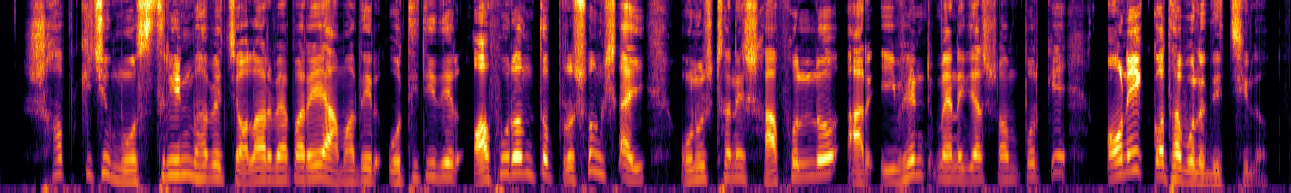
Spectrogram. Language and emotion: Bengali, happy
